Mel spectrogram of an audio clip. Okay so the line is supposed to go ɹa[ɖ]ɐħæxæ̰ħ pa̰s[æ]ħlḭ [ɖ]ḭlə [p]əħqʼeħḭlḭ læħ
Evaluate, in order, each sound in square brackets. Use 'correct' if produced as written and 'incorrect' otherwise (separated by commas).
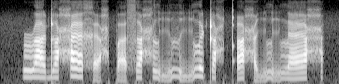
correct, incorrect, incorrect, incorrect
